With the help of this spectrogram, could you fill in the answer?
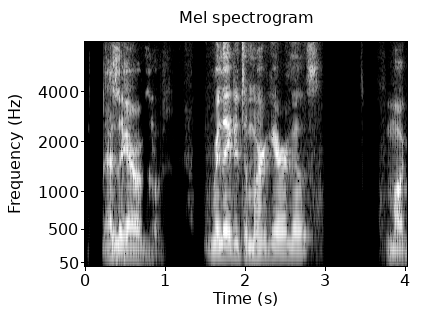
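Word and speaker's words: Geragos: How you pronounce it? Related to That's Mark Garagos. Garagos. That's Garagos.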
